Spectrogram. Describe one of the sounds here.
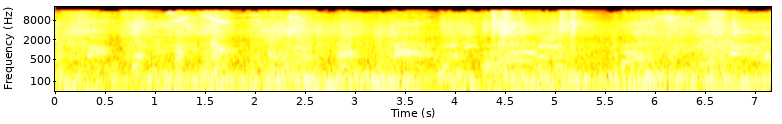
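Heavy blows thud and crash in a fight.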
